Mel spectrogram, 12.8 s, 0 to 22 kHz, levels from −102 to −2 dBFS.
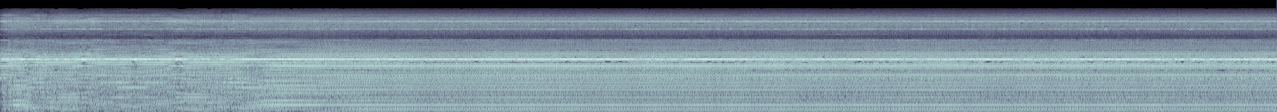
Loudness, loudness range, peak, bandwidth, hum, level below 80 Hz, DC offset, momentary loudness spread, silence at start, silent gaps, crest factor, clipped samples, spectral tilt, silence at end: -14 LUFS; 1 LU; -4 dBFS; 16 kHz; none; -42 dBFS; under 0.1%; 2 LU; 0 s; none; 12 dB; under 0.1%; -1 dB/octave; 0 s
